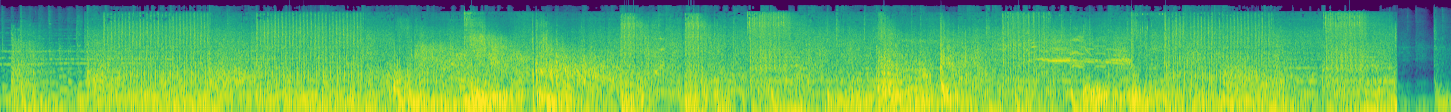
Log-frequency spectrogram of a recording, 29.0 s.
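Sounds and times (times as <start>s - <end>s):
background music: 0.0s - 29.0s
rapid automatic gunfire: 2.0s - 7.6s, 12.4s - 14.3s, 14.9s - 16.2s, 20.0s - 20.8s, 23.2s - 25.6s, 26.4s - 27.7s.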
